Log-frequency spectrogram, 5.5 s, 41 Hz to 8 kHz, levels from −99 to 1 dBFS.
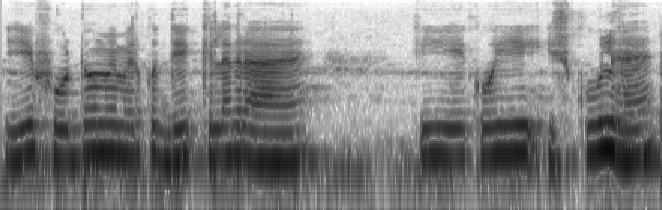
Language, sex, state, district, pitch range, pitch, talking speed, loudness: Hindi, male, Gujarat, Valsad, 145-165 Hz, 160 Hz, 150 wpm, -16 LUFS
